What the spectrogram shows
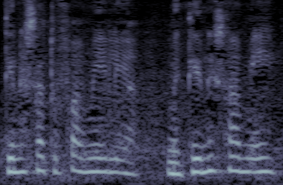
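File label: VoiceActing Spanish, female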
